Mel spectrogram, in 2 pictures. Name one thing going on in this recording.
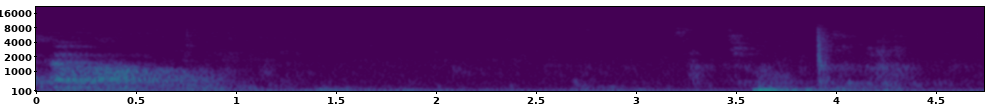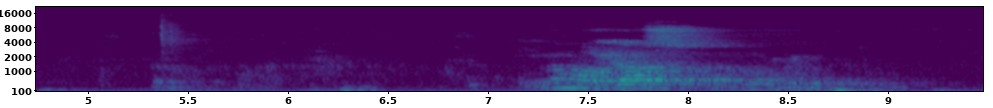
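A man talks calmly in a room.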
